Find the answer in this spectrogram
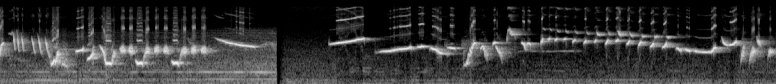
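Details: White-rumped shama song used to spur other birds to sing: quick downslurred notes in a rhythmic series, a short break, then long wavering whistles and rapid high trills to the end.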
